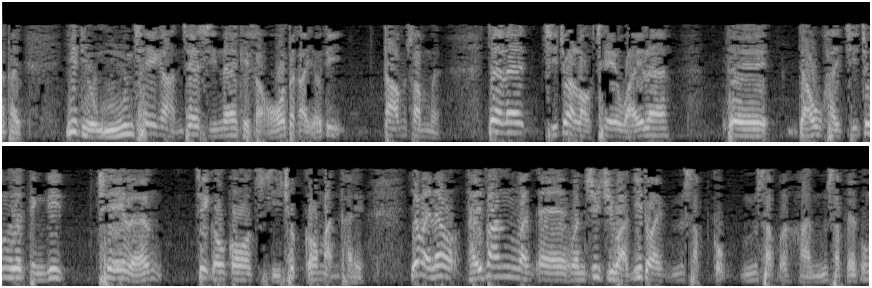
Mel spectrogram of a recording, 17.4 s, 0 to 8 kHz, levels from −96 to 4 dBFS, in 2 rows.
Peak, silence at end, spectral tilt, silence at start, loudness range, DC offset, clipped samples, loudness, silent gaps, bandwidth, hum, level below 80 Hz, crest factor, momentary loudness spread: -12 dBFS; 0 s; -10 dB/octave; 0 s; 2 LU; under 0.1%; under 0.1%; -26 LUFS; none; 5 kHz; none; -50 dBFS; 14 dB; 10 LU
